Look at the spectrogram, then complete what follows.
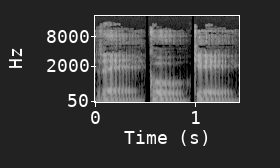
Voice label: "rekoke", concat syllables; Affixing experiment

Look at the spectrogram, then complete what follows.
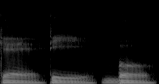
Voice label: "ketibo", concat syllables; Affixing experiment

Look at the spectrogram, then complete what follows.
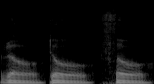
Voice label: "rototho", concat syllables; Affixing experiment

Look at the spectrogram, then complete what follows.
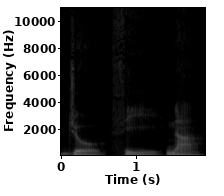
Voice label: "jothina", concat syllables; Affixing experiment

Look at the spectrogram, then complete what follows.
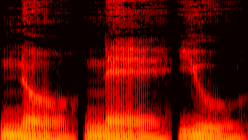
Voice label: "noneyu", concat syllables; Affixing experiment

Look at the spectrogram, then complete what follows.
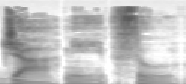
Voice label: "janithu", concat syllables; Affixing experiment

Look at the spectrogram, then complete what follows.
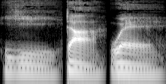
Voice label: "yitawe", concat syllables; Affixing experiment

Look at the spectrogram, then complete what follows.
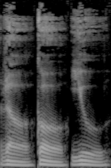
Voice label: "rokoyu", concat syllables; Affixing experiment

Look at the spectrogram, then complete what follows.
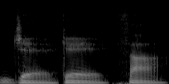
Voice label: "jeketha", concat syllables; Affixing experiment

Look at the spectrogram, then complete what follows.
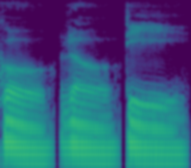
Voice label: "koroti", concat syllables; Affixing experiment

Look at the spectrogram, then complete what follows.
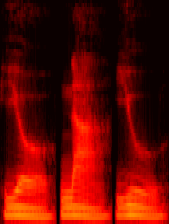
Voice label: "yonayu", concat syllables; Affixing experiment

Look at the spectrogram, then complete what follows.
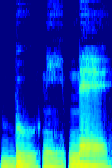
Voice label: "bunine", concat syllables; Affixing experiment

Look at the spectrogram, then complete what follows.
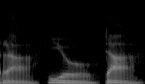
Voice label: "rayota", concat syllables; Affixing experiment

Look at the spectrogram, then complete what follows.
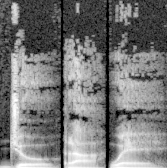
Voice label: "jorawe", concat syllables; Affixing experiment

